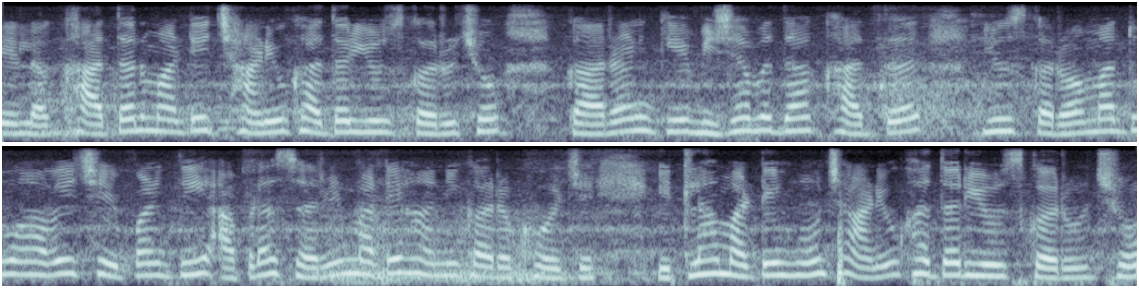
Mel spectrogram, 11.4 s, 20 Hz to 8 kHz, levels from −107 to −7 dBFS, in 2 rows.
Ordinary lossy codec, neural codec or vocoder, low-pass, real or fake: none; none; 7.2 kHz; real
